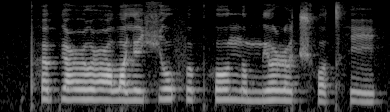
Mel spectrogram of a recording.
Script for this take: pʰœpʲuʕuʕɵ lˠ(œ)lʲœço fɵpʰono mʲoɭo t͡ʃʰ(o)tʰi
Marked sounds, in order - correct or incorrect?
correct, correct

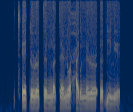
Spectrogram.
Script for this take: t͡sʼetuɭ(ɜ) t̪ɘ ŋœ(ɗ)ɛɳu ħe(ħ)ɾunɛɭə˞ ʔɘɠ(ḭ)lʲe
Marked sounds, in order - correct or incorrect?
incorrect, incorrect, incorrect, incorrect

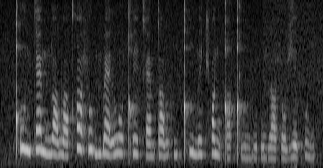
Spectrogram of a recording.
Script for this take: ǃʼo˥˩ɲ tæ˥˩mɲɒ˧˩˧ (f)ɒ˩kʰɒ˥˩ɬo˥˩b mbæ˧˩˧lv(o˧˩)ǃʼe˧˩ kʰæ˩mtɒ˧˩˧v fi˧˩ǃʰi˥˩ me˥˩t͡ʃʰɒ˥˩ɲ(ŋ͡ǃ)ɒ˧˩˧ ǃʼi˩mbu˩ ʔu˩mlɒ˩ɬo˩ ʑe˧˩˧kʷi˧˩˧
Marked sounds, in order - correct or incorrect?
incorrect, correct, incorrect

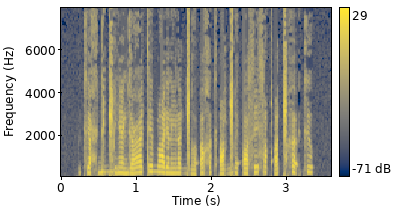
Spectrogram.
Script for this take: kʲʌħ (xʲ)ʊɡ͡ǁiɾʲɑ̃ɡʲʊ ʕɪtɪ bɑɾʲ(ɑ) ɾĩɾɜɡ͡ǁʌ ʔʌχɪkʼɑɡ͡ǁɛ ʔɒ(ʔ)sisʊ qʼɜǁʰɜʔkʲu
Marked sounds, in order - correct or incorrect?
incorrect, incorrect, incorrect

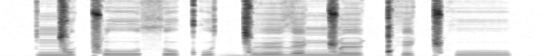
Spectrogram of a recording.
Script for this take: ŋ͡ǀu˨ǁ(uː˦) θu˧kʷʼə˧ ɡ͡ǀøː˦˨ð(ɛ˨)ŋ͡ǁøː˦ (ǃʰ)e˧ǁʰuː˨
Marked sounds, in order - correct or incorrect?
correct, correct, correct

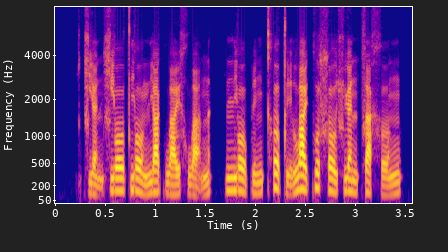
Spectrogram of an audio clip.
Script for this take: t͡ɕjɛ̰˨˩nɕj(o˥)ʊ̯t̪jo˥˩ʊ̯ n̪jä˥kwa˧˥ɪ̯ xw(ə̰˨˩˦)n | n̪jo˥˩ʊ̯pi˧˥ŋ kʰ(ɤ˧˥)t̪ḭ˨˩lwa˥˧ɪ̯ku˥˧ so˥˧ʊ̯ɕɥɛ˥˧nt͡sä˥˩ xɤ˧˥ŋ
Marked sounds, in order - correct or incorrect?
correct, incorrect, incorrect

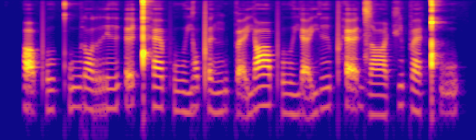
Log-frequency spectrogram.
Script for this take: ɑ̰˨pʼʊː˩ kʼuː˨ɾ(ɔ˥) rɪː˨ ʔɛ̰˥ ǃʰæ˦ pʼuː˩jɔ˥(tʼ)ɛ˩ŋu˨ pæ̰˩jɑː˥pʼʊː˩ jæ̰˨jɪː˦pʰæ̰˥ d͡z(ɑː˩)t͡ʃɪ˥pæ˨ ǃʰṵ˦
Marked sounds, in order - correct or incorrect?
incorrect, incorrect, correct

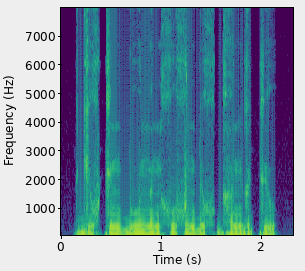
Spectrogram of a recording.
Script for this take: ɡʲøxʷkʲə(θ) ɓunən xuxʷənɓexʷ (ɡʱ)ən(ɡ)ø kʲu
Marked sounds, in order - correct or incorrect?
incorrect, correct, correct

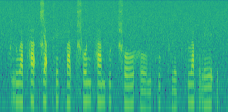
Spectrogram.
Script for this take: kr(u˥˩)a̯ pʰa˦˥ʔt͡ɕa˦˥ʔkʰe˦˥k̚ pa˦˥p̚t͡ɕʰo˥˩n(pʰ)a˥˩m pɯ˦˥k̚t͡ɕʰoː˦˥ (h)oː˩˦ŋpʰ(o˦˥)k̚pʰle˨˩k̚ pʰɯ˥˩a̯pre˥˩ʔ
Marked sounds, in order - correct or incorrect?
incorrect, correct, correct, incorrect

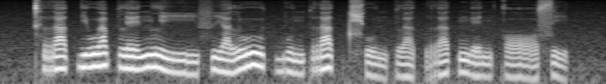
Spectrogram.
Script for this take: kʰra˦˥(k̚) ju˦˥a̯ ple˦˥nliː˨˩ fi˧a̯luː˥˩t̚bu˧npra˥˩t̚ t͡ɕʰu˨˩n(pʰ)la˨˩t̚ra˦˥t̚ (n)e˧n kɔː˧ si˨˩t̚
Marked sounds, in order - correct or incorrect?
incorrect, incorrect, incorrect

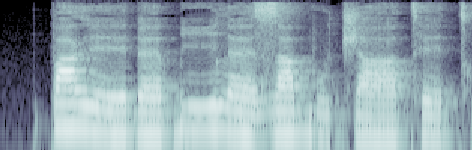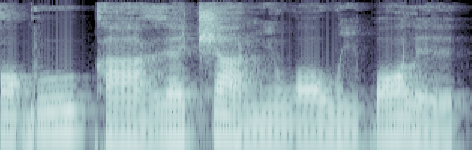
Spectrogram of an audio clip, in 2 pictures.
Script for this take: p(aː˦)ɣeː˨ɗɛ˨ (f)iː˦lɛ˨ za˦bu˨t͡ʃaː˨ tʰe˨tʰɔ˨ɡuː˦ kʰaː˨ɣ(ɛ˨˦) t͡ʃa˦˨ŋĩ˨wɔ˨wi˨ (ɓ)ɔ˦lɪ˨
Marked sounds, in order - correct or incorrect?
incorrect, incorrect, incorrect, correct

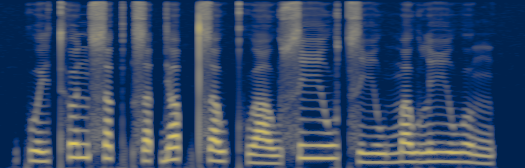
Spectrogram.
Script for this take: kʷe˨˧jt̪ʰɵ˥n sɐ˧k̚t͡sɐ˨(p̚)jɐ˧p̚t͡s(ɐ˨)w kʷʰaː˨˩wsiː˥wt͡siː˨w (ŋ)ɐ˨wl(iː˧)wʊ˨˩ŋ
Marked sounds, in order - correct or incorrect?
incorrect, correct, incorrect, incorrect

